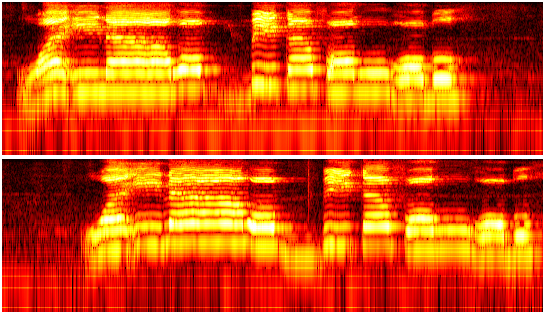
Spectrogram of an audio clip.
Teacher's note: فا کو بھی را کے ساتھ ملا کے پڑھنا ہے اور را کو پر کر کے پڑھنا ہے۔ غب، غین بھی پورا پر پڑھا جائے گا اور با کو ہم نے تھوڑا سا ہلا کے پڑھنا ہے کیونکہ حروف قلقلہ میں سے ہے۔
